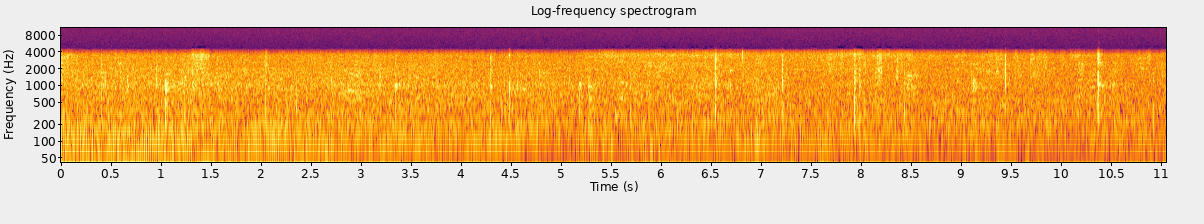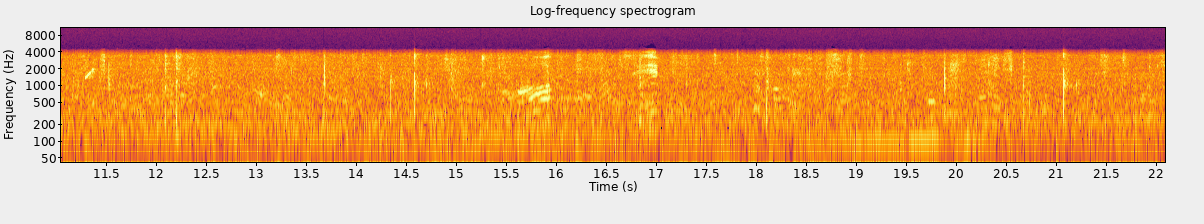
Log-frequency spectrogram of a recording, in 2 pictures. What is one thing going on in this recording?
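Tennis balls are struck with rackets, each hit a sharp pop.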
